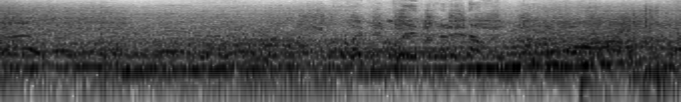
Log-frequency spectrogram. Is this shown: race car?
yes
